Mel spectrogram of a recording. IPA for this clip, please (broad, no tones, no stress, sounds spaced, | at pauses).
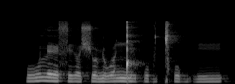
u l e s i ə̯ ʃ u ɳ u ə̯ ŋ͡ǃ i p u ɡ ǀʰ u bʱ i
